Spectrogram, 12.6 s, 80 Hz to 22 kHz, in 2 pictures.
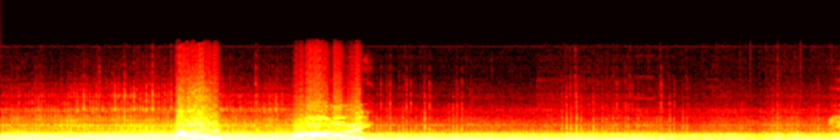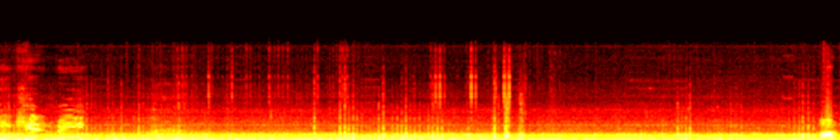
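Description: A 1993 Corvette's LT1 V8 runs at steady high speed, heard from inside the car along with wind and road noise. About five seconds in, the engine note fades and the wind and tyre noise carry on.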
